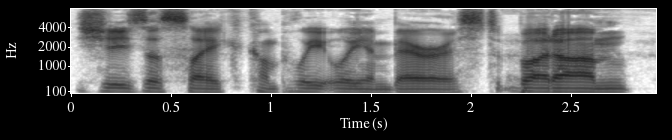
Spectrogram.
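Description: A man's voice: lowish voice, steady tone, normal speed, smooth, dry recording, clean studio sound. A man hosting a podcast, chatting casually and asking playful questions in an easygoing way. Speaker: podcast host. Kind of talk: casual interview chat.

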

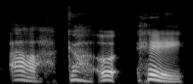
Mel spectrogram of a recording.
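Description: Woman doing a nervous stammery guy warrior, slow halting talk, dry close sound. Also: medium pitch, sing-song, fairly bright tone, no room sound, full character voice. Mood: flustered. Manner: stammering, halting, clearing throat. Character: flustered, nervous young male warrior.

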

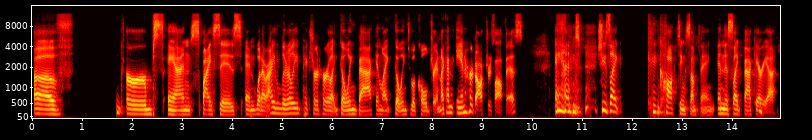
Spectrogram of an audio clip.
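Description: Casual podcast co-host, female, low and bright voice, rambling friendly storytelling. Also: very animated, normal speed, dry recording, clean studio sound. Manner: chatty storytelling, lots of "like". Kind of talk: casual chat.

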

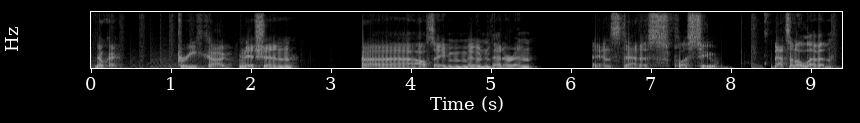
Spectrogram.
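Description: Bright-toned man playing a tabletop game. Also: low voice, takes it slowly, pauses often, smooth, faint music behind. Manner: chatty, laughing, describes actions. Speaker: player. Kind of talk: casual tabletop play.

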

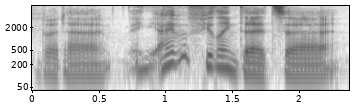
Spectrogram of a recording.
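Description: Creaky-voiced man, low-key late-night podcast host. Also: sing-song, normal speed, dark tone. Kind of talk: casual comedic podcast chat.

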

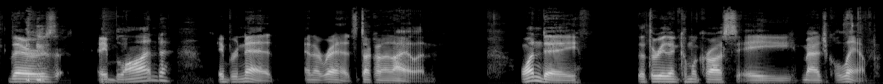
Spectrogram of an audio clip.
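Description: A man with a bright, firm tone tells a long joke at a steady, low-key pace. The sound is dry and close, with no room echo. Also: a little slow, long pauses. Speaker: podcast co-host. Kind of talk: casual joke-telling chat.

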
